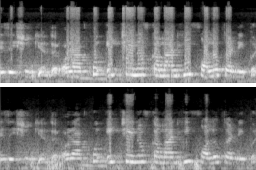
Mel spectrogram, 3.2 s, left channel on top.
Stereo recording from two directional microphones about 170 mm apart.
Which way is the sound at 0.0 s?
45° left (ahead or behind).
